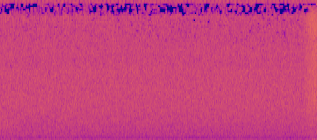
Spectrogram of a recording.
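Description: Steady, low, even hiss of room tone with a faint hum underneath; nothing else happens.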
